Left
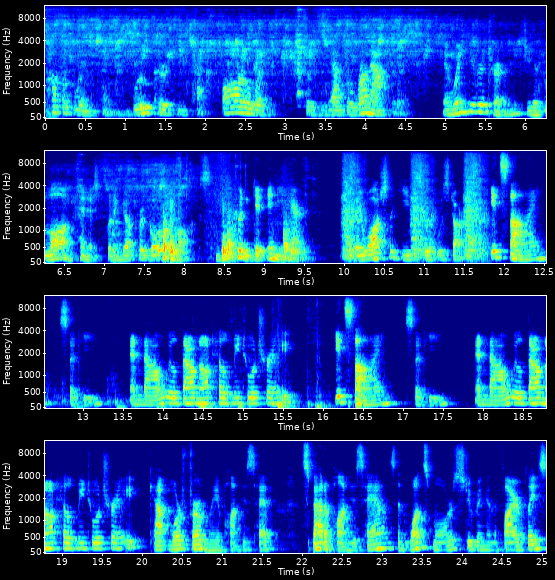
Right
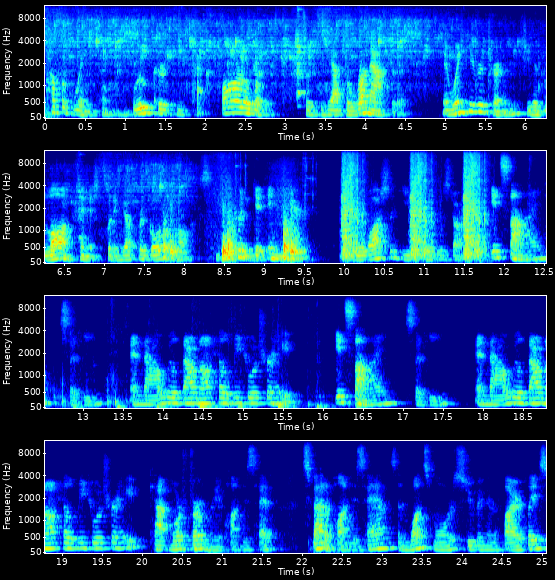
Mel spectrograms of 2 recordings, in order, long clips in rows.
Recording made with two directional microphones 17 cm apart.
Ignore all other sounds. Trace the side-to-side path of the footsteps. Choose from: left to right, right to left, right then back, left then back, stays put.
right then back.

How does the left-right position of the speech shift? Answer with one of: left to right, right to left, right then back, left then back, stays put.
right to left.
